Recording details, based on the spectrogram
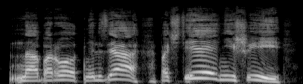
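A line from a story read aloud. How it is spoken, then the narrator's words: Nervous cry. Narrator (Russian): нервно вскрикнул кто-то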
